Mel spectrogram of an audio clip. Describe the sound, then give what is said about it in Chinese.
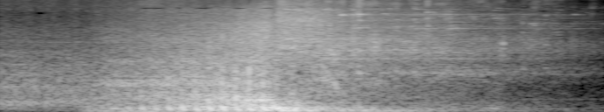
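A plane slams into a mountain in a loud, violent crash, with shattering and breaking debris swelling to a peak and then trailing off over a few seconds. No voices. The crash is from a Doraemon story. “哆啦 A 梦等人在飞机撞山之前跳了下去。”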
